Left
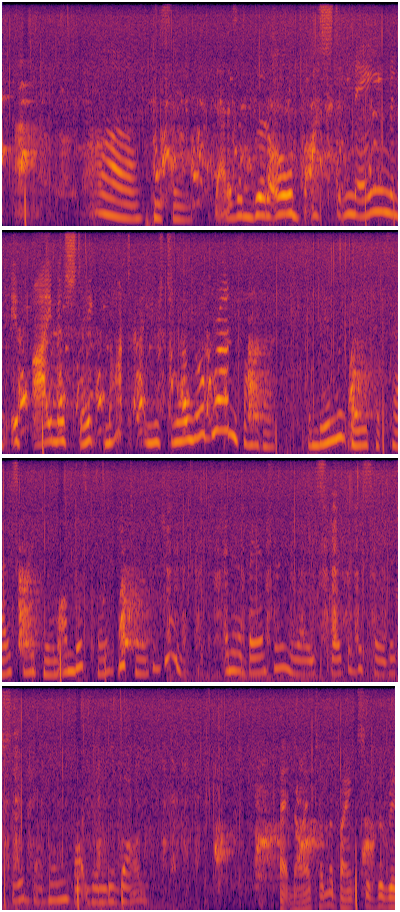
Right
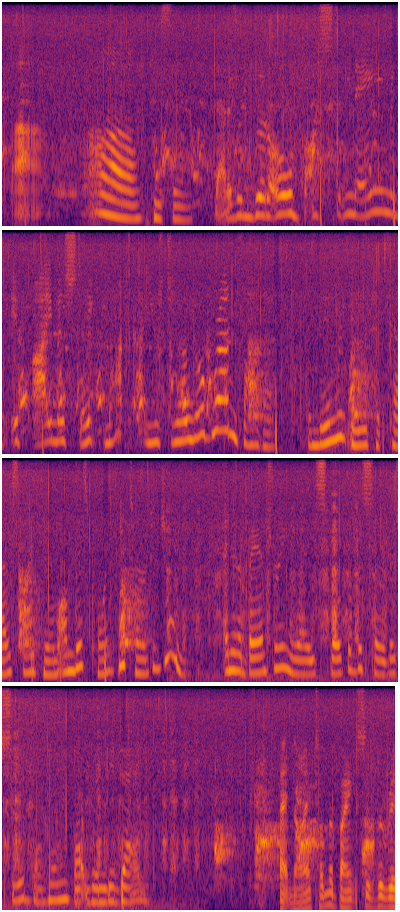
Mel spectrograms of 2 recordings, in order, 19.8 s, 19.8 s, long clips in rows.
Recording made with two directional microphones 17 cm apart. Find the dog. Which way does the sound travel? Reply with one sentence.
You can hear the dog go from the left side to the right.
